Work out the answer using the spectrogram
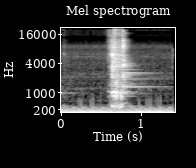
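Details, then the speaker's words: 2011 Camry with broken exhaust at idle: deep, very loud, pulsing rumble with almost no muffling, like straight pipes. Flex pipe was seen leaking and owner assumes it is cut. "loud okay she sounds like a scatty sounds like a scatty with the scit pipe you know what I'm saying"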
